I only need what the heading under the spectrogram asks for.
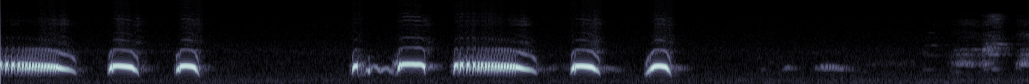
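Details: Spotted dove used as a decoy to attract wild birds, giving two cooing phrases, each a long vibrating coo followed by two short, falling coos. The second is preceded by quick stuttered notes, and faint soft sounds trail off afterward.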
